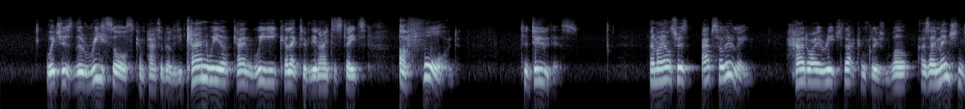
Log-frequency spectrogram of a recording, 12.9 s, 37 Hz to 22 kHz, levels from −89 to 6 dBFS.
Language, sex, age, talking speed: English, male, 50-69, 150 wpm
